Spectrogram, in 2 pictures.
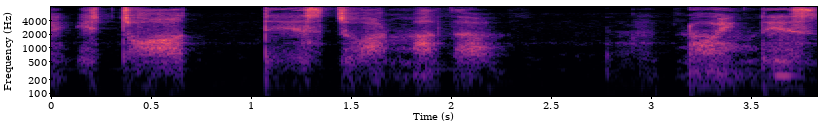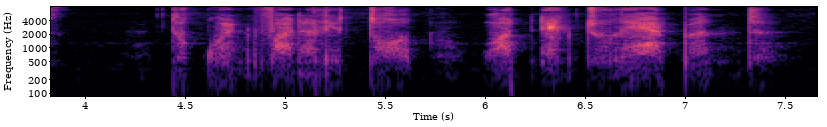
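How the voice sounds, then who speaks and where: Whispering at a fairly slow pace with long, frequent pauses, a woman is heard in dry, close sound with no echo. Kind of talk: whispered story reading. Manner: whispered, soft, slow.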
